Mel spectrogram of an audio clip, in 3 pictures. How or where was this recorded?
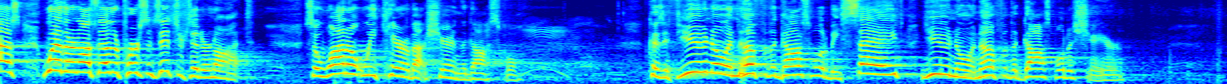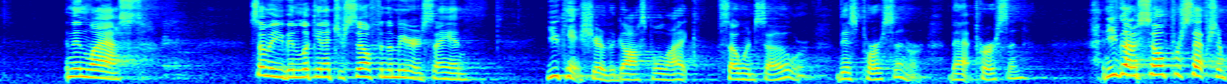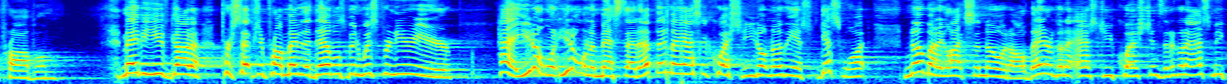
live audience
